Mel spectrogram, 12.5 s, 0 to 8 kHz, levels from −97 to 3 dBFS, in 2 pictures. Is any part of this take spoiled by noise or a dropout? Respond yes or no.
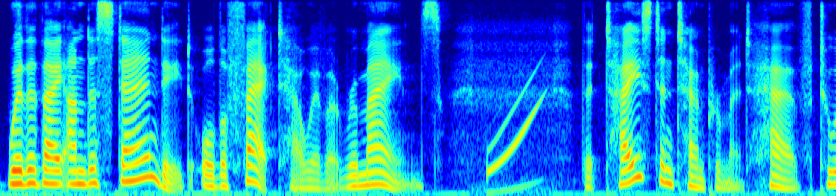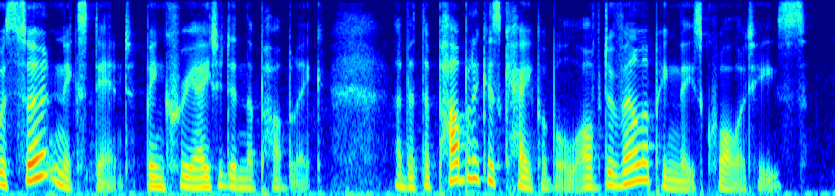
yes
